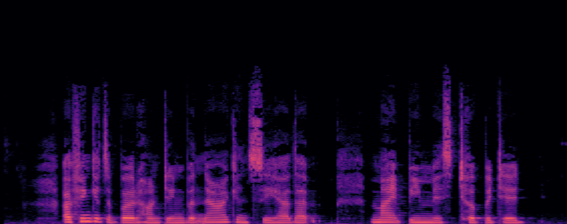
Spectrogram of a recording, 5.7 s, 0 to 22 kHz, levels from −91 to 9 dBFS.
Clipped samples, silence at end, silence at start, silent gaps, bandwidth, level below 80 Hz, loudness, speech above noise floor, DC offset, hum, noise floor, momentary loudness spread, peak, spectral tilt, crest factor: under 0.1%; 0.45 s; 0.4 s; none; 14.5 kHz; -68 dBFS; -31 LUFS; 26 dB; under 0.1%; none; -57 dBFS; 8 LU; -14 dBFS; -3 dB/octave; 18 dB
